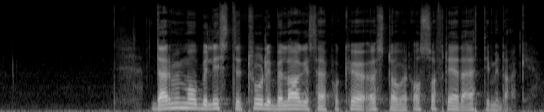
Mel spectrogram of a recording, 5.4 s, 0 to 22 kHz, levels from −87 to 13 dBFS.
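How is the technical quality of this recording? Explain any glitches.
Nothing in the recording stood out as a technical problem on listening, so there are no glitches to explain.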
